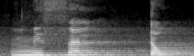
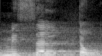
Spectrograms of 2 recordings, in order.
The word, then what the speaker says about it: mistletoe: Example is mistletoe. Mistletoe. Here T is silent.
